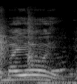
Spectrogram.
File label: "mayoi", to sit down, Ansus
